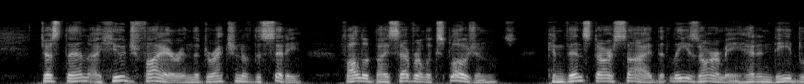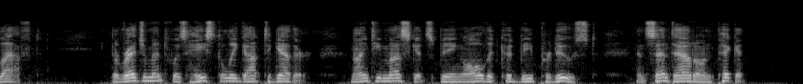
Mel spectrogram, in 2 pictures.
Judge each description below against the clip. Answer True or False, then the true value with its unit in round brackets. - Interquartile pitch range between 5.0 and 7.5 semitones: False (4.0 semitones)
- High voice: False (135 Hz)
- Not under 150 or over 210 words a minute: True (160 wpm)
